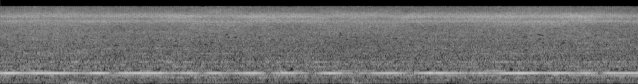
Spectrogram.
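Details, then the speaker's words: Samsung SU3364 upright 1800 watt vacuum: steady motor pitch with thin whistle and rushing air; airway completely clogged, forcing pressure out elsewhere as an apparent air leak. "that's the enemy this is completely clogged and causing the pressure to come out elsewhere"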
